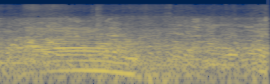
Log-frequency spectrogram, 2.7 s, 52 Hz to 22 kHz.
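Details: A milch cow at the Ambari haat cattle market, 21 October 2025, moos low and steady for over a second, the tone sagging slightly at the end, with a busy crowd murmuring behind.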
